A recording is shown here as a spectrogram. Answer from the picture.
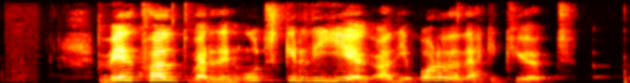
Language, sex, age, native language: Icelandic, female, 11, Icelandic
